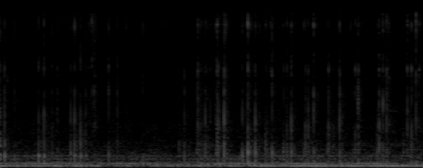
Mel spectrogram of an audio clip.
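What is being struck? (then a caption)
Emery board nail file and fingernails. Fingernails are scratched and filed across the abrasive face of a thin, solid, flat grey-black emery board nail file held in both hands. Short, irregular rasping strokes flash up bright over a steady low rumble, growing slightly louder and denser in the second half.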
